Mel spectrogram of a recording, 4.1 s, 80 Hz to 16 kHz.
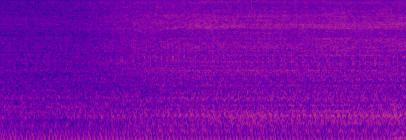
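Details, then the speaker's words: Infiniti I30 V6 at idle: uneven, loping beat with about three stumbles a second from one cylinder's dead coil. Coil pack to be replaced and retested. Idle misfire from dead ignition coil. "That is a coil ramp. That is a dead coil."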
